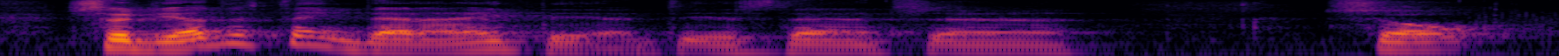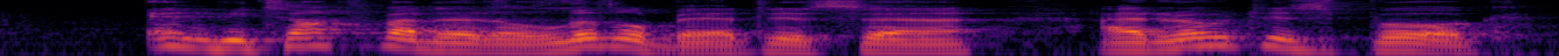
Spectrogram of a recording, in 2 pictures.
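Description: A man's dark, mellow voice with a Dutch accent, very wide pitch swings and a moderate pace. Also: medium pitch for a man. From Netherlands (Groningen). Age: 80s+. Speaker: podcast host. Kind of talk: interview. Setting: video recording at home.

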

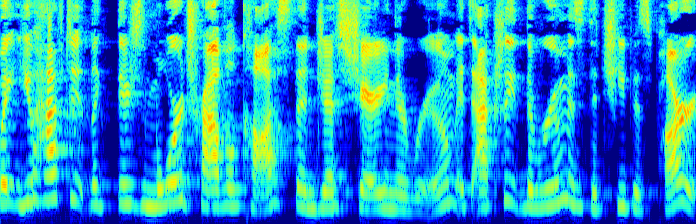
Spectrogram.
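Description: Bright, sharp in tone, the speaker moves at a fairly quick pace with hardly any pauses and ordinary pitch variation. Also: woman, high pitch for a woman. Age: 30s. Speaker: podcast co-host. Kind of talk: casual chat. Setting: video call.

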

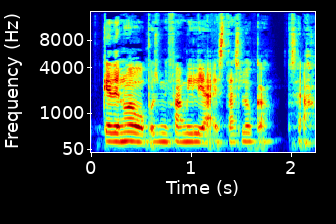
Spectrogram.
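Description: A woman at a fairly quick pace, in a very clean recording with a silent background. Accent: Castilian. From Spain. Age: 30s. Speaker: digital nomad and online school founder. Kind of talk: interview.

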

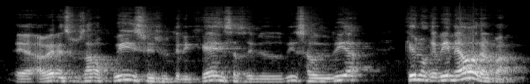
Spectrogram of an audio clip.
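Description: A man talks at a moderate pace, his words carrying audible room echo. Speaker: TV news journalist and host. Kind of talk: live TV talk show.

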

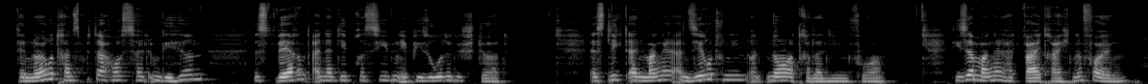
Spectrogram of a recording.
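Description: A woman's unremarkable speaking voice, fairly low in pitch, with ordinary pitch variation at a moderate pace. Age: 30s. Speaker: podcast host living with bipolar disorder. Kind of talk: personal monologue podcast; scripted reading.

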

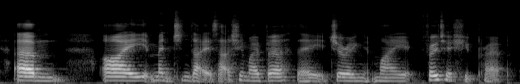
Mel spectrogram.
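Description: Speaking at a moderate pace, a woman with a fairly low voice keeps her intonation fairly even while her loudness swings widely. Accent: English. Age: 20s. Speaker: fitness coach. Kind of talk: solo podcast monologue. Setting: at home. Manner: casual.

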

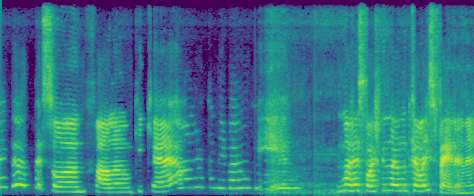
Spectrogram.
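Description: Fairly slow delivery with very wide pitch swings and a dry, close sound free of echo. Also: woman, high pitch for a woman. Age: 30s. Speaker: advertising professional. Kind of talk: casual podcast interview.

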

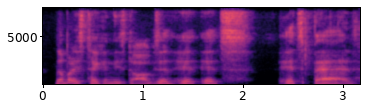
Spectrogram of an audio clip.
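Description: A man with a New York accent speaks in a medium pitch, somewhat breathy, with a dark, mellow tone. The background is quiet. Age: middle-aged. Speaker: dog rescue founder. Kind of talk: interview conversation.

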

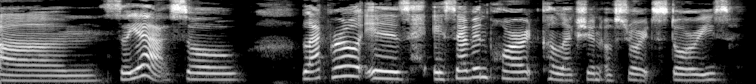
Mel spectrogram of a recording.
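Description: The speech comes at a very slow pace in an American accent. The intonation is lively. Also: woman, fairly high pitch for a woman. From Haitian American. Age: 20s. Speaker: author and fashion designer. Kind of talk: solo podcast monologue. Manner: hesitant, many fillers.

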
